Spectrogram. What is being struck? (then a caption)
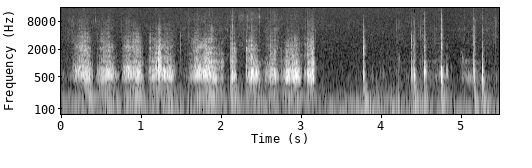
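Moulded plastic steering wheel centre pad. Fingertips scratch and tap the hollow moulded airbag cover at the centre of a Dodge van steering wheel, a textured black plastic pad with a chrome emblem. About three seconds of rhythmic, raspy scratching strokes centred in the midrange come first. These are followed by sparse, sharp, dry plastic taps that die away almost instantly.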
